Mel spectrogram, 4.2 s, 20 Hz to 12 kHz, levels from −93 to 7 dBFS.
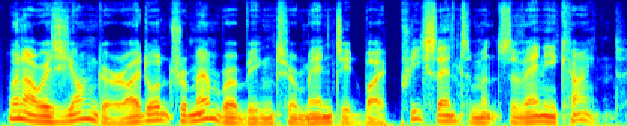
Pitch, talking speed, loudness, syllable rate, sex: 110 Hz, 200 wpm, -17 LUFS, 5.6 syllables/s, male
